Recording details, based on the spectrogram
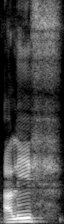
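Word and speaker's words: ألف: ইনশাআল্লাহ আমি দেখিয়ে দিব যেমন আলিফ এটা আপনারা গলার প্রথম অংশ থেকে এবং ঠোঁট এবং দাঁতের সমন্বয় ইনশাল্লাহ আপনারা উচ্চারণ করবেন অর্থাৎ উপরের দাঁতগুলোকে নিচের ঠোঁটের পেটের সাথে ইনশাল্লাহ আপনারা লাগিয়ে দিবেন আলিফের মধ্যে টান দিবেন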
